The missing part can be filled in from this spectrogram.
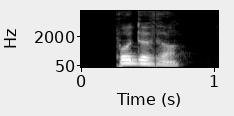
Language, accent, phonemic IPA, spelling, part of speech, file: French, France, /po.d(ə).vɛ̃/, pot-de-vin, noun, LL-Q150 (fra)-pot-de-vin.wav
- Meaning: a bribe, payoff, sop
